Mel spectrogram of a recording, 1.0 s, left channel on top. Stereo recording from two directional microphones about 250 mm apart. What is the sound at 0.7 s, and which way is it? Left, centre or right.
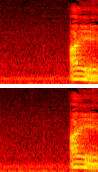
Speech, centre.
